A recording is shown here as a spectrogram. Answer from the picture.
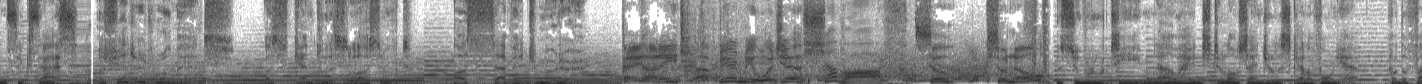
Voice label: Real Conversational Impactful Commercial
